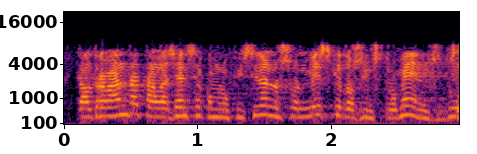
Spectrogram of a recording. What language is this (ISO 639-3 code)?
cat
